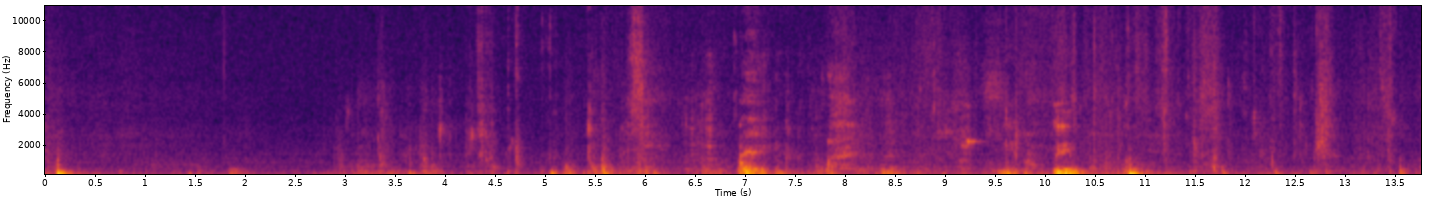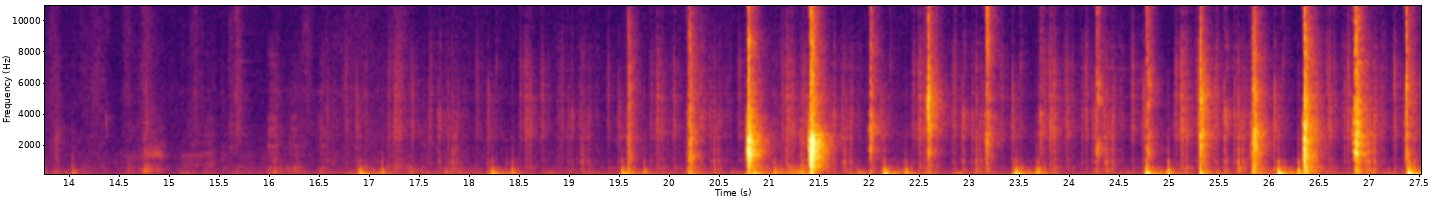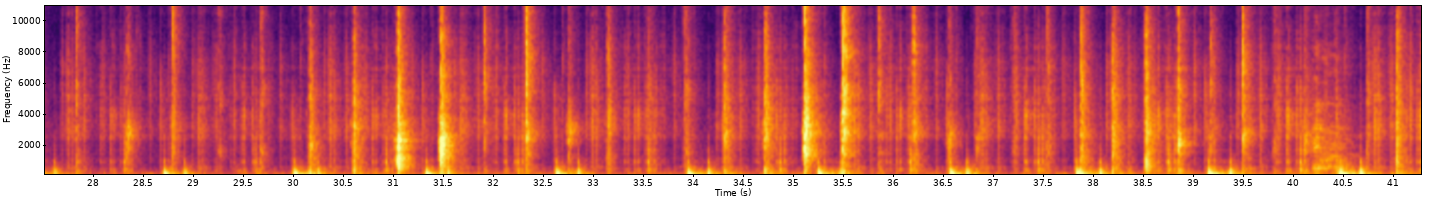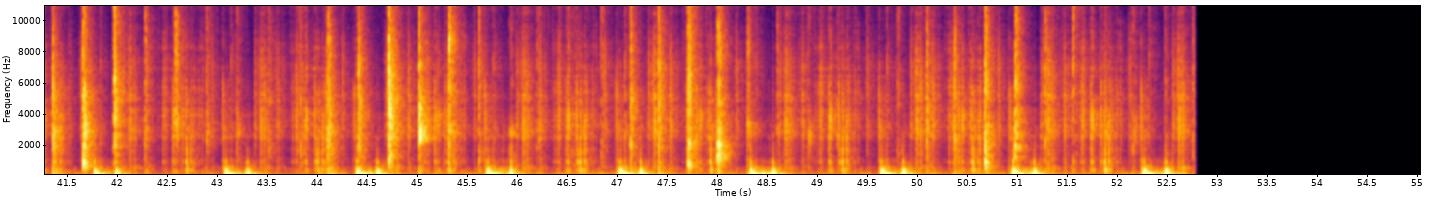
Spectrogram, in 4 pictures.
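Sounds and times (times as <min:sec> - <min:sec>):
sharp clicking taps: 0:16.9 - 0:52.8
low drum beat: 0:30.0 - 0:31.9, 0:32.5 - 0:33.1, 0:33.9 - 0:35.8, 0:36.4 - 0:37.1, 0:37.7 - 0:52.8.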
